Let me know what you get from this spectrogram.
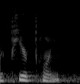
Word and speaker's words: Pierpoint: We're going to talk about Richard Pierpont, or Pierpoint Pont. I believe it's pronounced with an English pronunciation.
